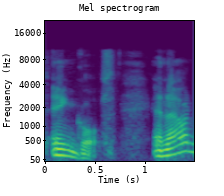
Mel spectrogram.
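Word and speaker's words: Inglis: the Ingalls Ledger looks like English but it's pronounced Ingles and I would like to read you the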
